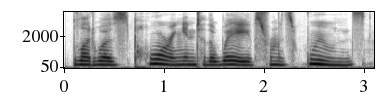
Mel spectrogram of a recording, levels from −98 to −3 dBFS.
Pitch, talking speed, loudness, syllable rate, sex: 195 Hz, 175 wpm, -15 LUFS, 4.2 syllables/s, female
